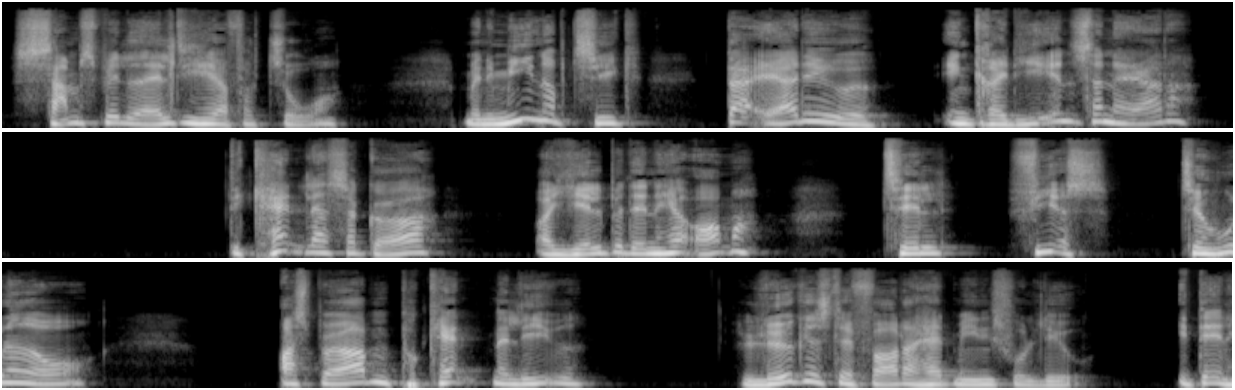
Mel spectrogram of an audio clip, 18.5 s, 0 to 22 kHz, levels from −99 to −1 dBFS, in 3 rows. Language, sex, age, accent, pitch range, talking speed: Danish, male, 60-79, native, 130-160 Hz, 160 wpm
